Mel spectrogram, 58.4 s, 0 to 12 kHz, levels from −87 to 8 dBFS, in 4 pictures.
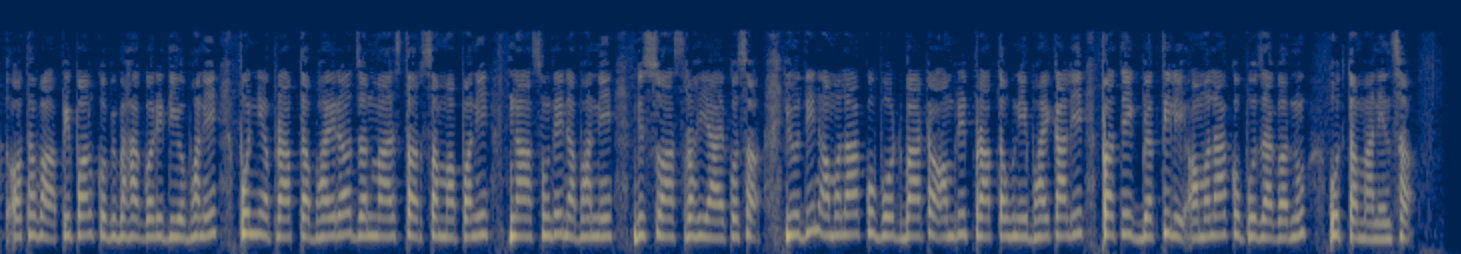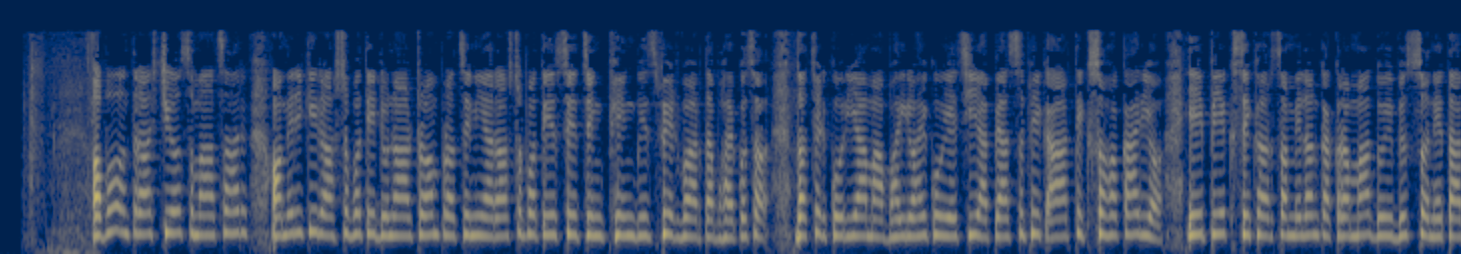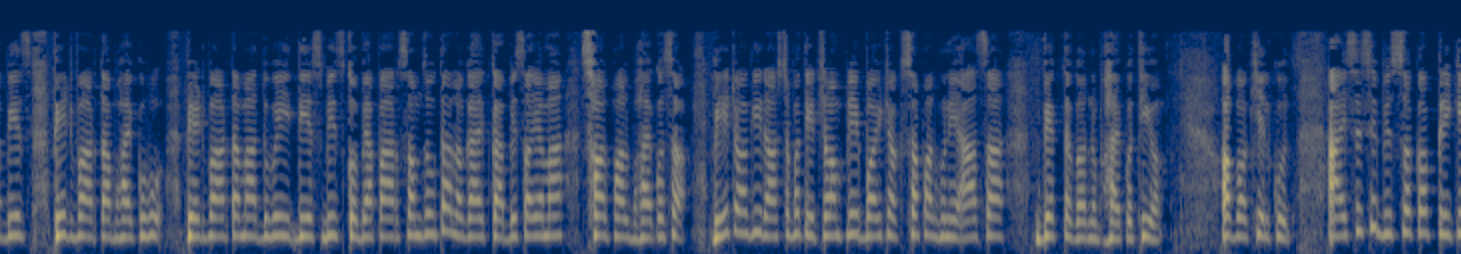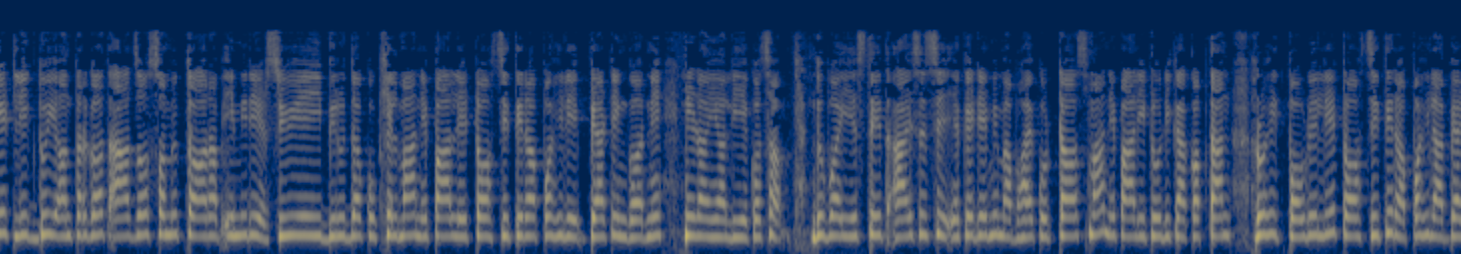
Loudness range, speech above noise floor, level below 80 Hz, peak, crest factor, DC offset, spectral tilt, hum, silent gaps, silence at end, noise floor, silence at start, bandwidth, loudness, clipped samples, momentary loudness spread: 2 LU; 40 dB; -70 dBFS; -2 dBFS; 26 dB; under 0.1%; -4.5 dB/octave; none; none; 0 s; -68 dBFS; 0.05 s; 8 kHz; -28 LUFS; under 0.1%; 6 LU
